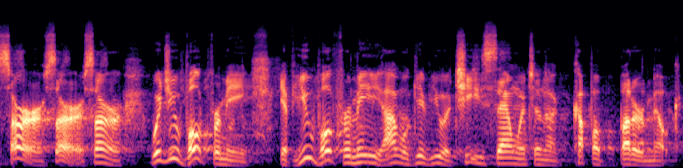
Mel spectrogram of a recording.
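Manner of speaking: 1940s-style voice through a megaphone. Speaker demonstrating a voice effect of someone calling down a hall, 1940s megaphone voice. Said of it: "sounds like somebody from the forties is talking into a megaphone".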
